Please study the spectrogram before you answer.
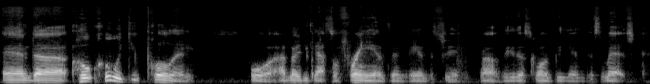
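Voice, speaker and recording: A man in his late thirties hosting a wrestling podcast, with a very deep, low voice. He asks his questions in a loose, halting way full of fillers, and he laughs easily with his guest. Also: warm tone, breathy edge. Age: 30s. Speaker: podcast host. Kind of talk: casual interview chat.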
